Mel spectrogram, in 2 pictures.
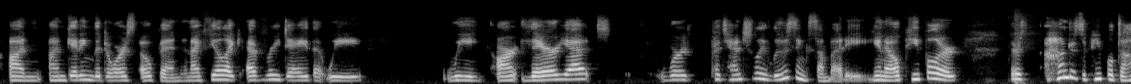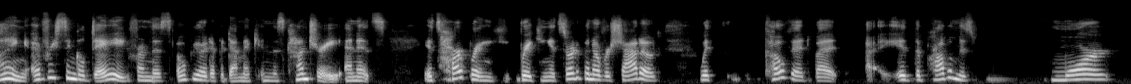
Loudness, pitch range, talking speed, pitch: -16 LUFS, 185-235 Hz, 155 wpm, 205 Hz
